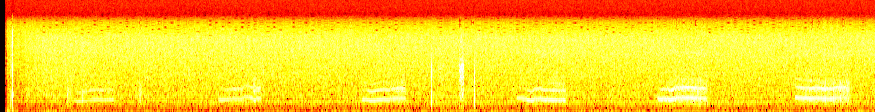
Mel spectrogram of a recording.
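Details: Small grey cat asleep and snoring: soft wheezy, nasal tones that waver up and down, each lasting about a second and returning roughly every three seconds, with a few faint clicks in a quiet room.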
